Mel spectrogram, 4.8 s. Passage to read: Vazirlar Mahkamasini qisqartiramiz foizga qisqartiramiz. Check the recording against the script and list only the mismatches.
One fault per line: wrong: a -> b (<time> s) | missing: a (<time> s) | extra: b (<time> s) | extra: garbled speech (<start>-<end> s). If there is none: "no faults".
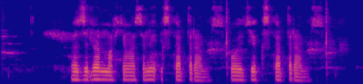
no faults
